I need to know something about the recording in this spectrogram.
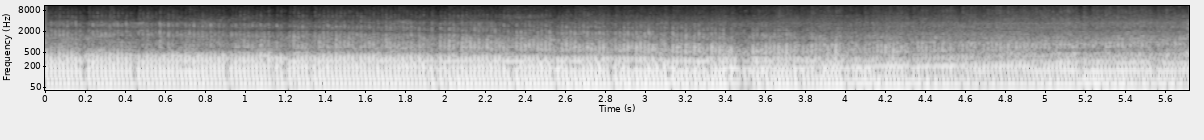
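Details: BMW E34 M5 with aftermarket exhaust: a deep, even, rich-toned exhaust rumble at a steady fast idle, with no misses or knocks.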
